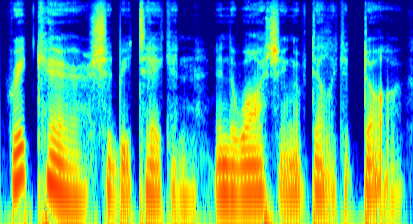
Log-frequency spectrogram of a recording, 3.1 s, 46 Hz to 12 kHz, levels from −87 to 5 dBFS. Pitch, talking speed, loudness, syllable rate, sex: 100 Hz, 215 wpm, -19 LUFS, 5.7 syllables/s, male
